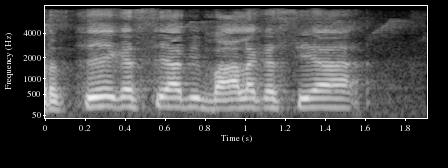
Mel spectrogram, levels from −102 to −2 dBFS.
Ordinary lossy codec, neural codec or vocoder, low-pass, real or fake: AAC, 32 kbps; vocoder, 44.1 kHz, 128 mel bands every 512 samples, BigVGAN v2; 7.2 kHz; fake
